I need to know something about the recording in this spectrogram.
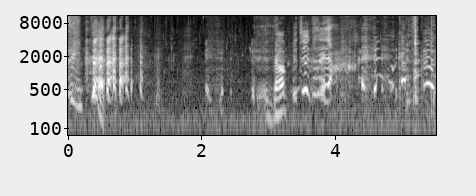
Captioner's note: laughs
